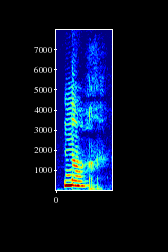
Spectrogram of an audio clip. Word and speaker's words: noch: Si CH est venu après A, O ou AO, il se prononce comme auch, auch, auch, auch, c'est aussi.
